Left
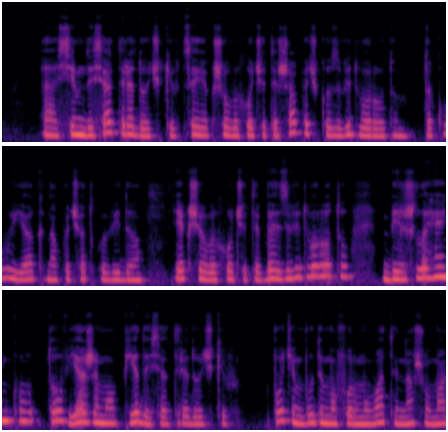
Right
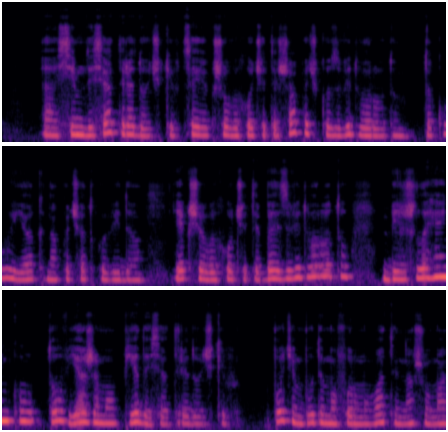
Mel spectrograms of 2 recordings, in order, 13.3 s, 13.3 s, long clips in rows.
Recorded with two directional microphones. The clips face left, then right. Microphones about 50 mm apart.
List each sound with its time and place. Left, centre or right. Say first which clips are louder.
0.3 s speech: left 4 dB; left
